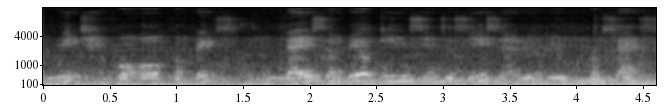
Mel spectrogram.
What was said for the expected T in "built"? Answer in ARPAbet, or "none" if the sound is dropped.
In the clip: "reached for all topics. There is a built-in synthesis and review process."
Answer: none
